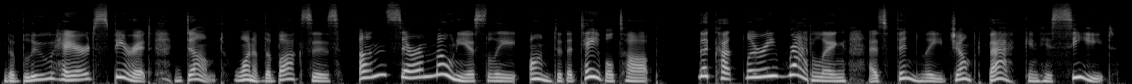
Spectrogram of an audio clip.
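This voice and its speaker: Slow, expressive woman narrating a novel. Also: mid-range voice, no echo, studio quality. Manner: expressive, unhurried storytelling. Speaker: audiobook narrator. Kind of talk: scripted audiobook narration.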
